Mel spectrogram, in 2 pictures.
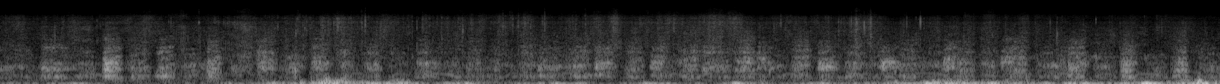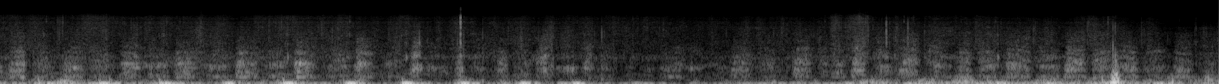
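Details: Great Danes out on a lockdown walk, recorded with a GoPro dog camera: a steady run of quick, breathy pants, about three per second, rising and falling in bursts over soft footsteps and rustling.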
